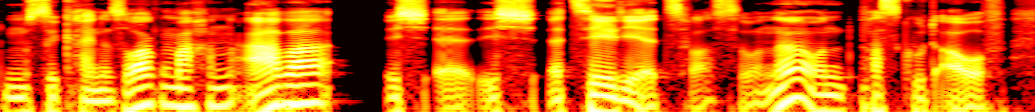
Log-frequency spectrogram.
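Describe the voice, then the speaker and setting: The sound is dry and close, with no echo. A man speaks at a fairly low pitch with very wide pitch swings. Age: 30s. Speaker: founder of a creator marketing platform. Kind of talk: casual interview. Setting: studio.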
